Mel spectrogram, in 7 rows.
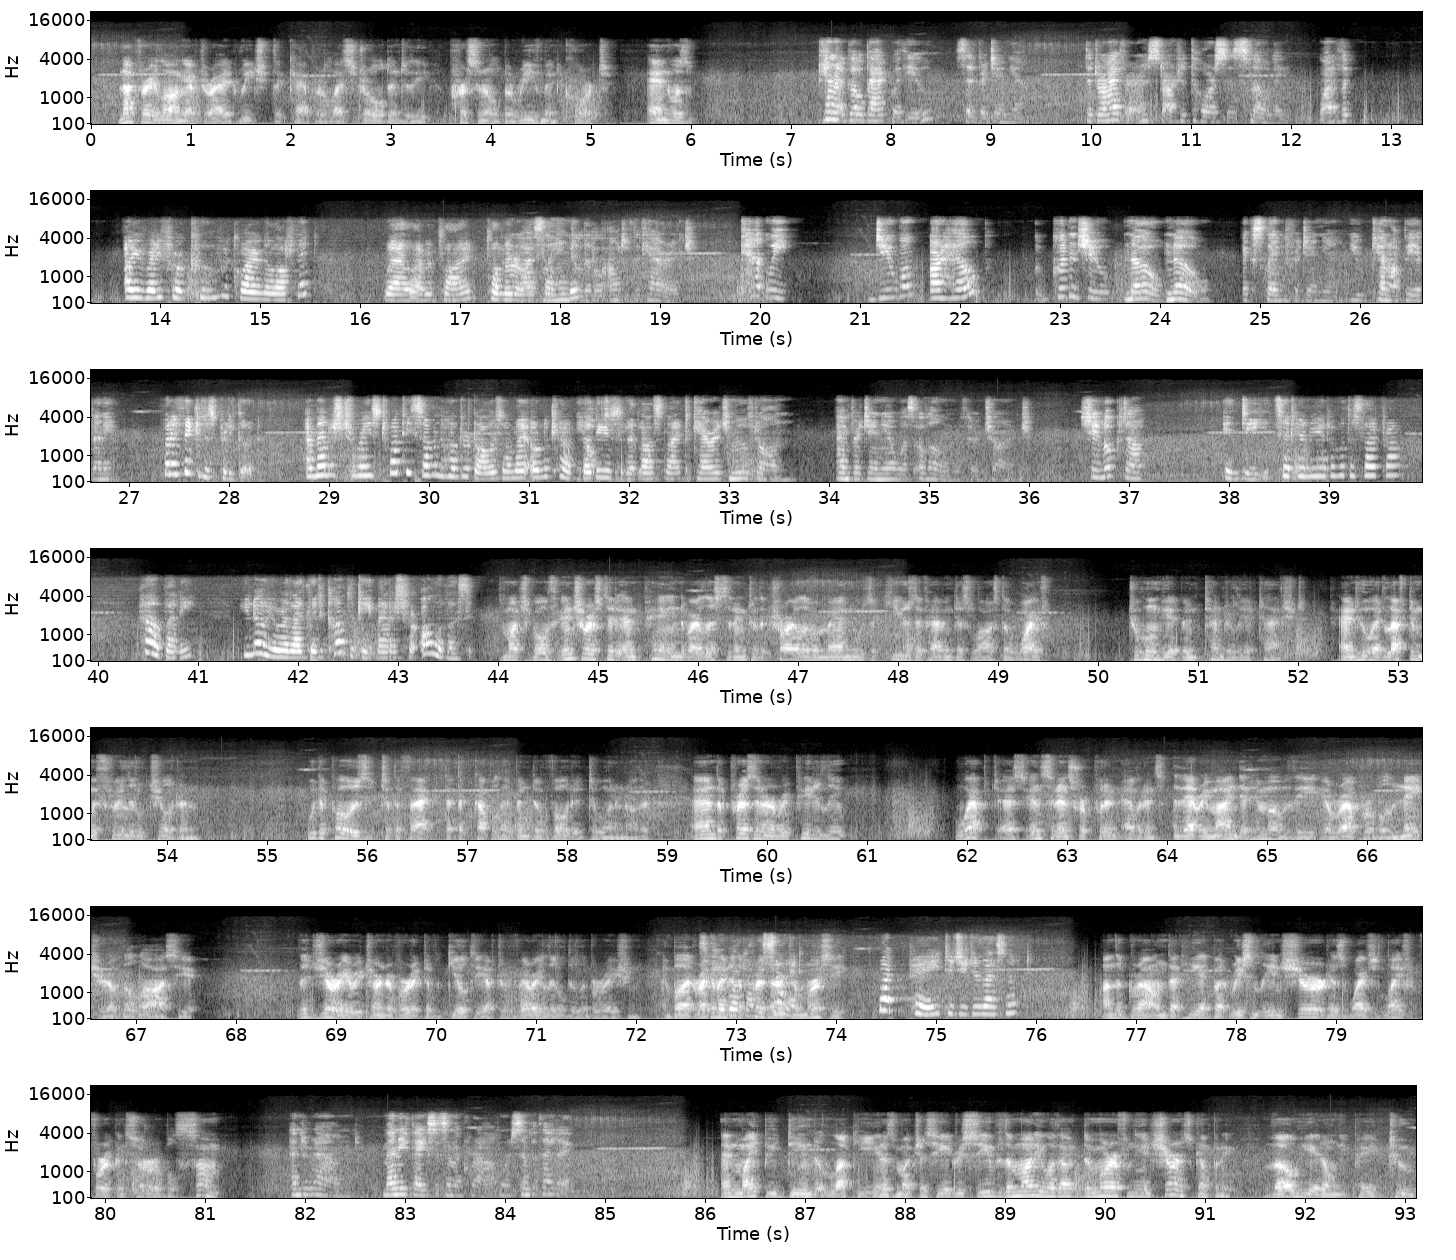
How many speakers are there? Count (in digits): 3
